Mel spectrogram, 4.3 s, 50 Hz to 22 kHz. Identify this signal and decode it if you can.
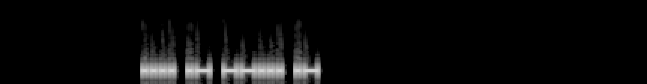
Morse code, heard as a keyed tone, about 40 wpm, 700 Hz. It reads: HA7A
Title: DXCC-100 Call Signs - 4 Characters - Repeated 2x - 40wpm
